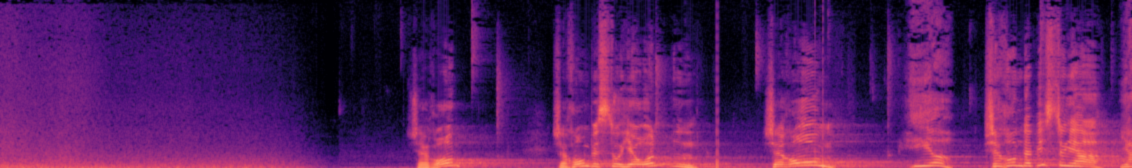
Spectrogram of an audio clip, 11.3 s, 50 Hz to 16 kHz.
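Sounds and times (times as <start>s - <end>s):
strong wind on open water: 0.0s - 3.2s
waves on open water around a pedal boat: 0.0s - 3.2s
speech: 4.1s - 4.8s, 5.5s - 8.5s, 9.1s - 11.3s
person calling out loudly: 9.0s - 9.7s.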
